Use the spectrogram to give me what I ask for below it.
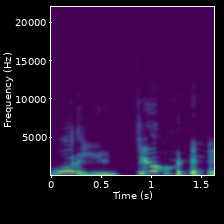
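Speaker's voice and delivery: high, loud, drawn-out, stretched-out outcry. Recounting a scene, the speaker quotes Bert walking in: Bert's voice. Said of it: "that's like the voice that he's".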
